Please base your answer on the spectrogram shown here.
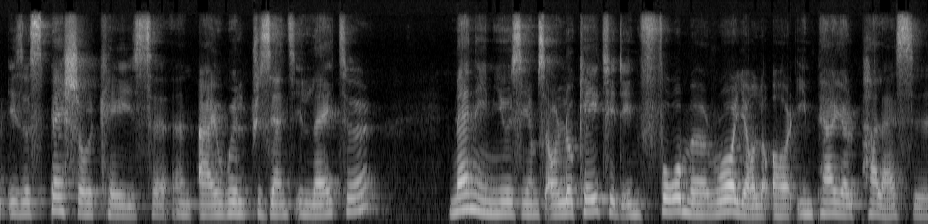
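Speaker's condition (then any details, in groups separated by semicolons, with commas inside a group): No condition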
